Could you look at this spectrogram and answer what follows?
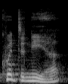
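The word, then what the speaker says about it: Quintanilla: short stop his name was uh Omar Quinta quintonia that's how you pronounce it played nine Big League seasons and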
